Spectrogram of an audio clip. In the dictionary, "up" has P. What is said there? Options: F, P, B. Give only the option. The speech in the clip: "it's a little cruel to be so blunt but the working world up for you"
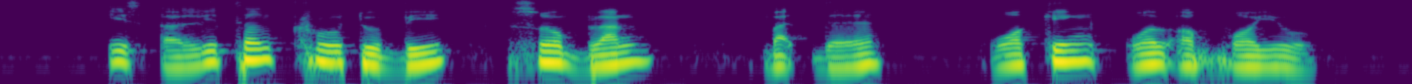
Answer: F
